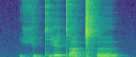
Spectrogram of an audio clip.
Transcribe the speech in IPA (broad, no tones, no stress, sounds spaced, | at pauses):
ç ə̤ tʲ ɛ t a ǀʰ ə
